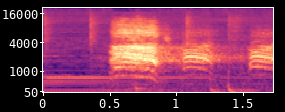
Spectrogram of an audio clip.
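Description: Crow Mauler from the game Fear and Hunger caws in two short, rough bursts, loud and close over a low steady drone.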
